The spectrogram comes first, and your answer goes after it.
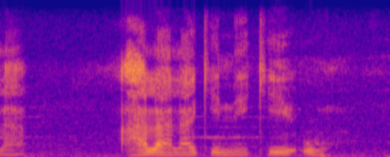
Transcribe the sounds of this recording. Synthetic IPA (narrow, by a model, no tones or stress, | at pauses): la | ɦalalakʼɪnɛkʼɪʔʊ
